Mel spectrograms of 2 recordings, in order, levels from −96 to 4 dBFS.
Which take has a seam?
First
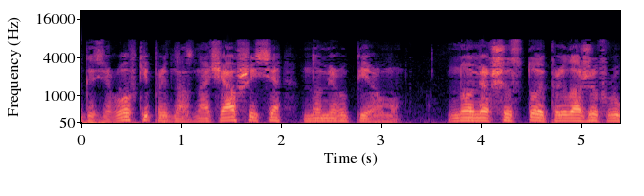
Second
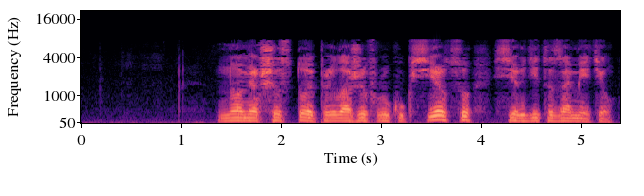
first; 1 cut; at 3.5 s

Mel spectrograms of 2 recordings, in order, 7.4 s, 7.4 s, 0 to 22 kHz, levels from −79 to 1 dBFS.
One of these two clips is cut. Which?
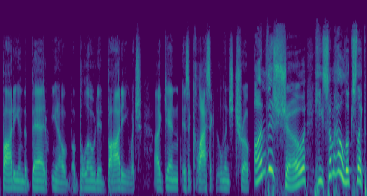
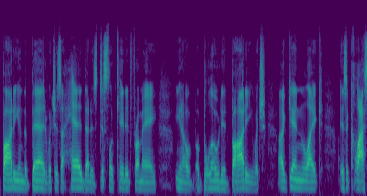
first; 3 cuts; at 0.9 s, 3.5 s, 5.0 s

